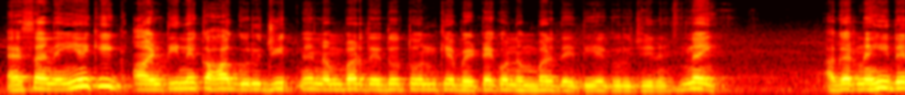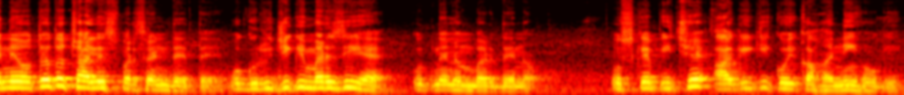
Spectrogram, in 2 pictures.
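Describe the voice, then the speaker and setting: A young man, recovering from a sore throat, hosting a devotional talk and giving calm advice to followers while mixing in English phrases. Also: on the high side, normal speed. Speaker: satsang host.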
